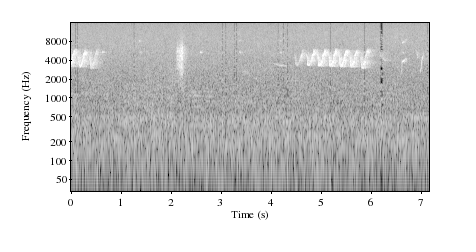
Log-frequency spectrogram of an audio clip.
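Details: One-year-old female Akikiki, a rare wild bird, foraging for her two young that fledged that morning: high rapid zigzag trills, a short one at the start and a longer run later, with a soft chip and steady background hiss.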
